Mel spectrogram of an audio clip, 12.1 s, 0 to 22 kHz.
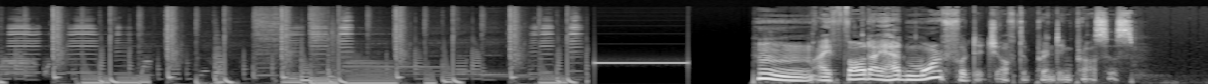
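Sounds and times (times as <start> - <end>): background music: 0.0 - 6.0
steady test tone beep: 6.0 - 7.0.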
